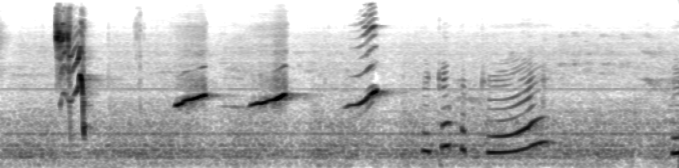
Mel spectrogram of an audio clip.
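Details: Pet green Indian ringneck giving a series of upward-sweeping whistles and a few short, voice-like syllables with a sharp squeak at the start. A person speaks in Tamil just afterwards.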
